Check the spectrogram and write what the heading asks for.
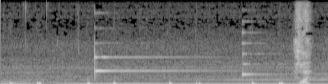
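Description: Suspense soundtrack: a heartbeat sound effect, a double thud about once a second, over a loud low drone and sustained synth notes that change chord twice.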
